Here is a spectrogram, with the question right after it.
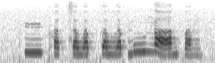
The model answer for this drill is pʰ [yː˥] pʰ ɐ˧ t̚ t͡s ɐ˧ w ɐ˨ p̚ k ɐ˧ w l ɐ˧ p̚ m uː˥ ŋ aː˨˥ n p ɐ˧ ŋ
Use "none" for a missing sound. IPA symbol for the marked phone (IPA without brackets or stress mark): yː˥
